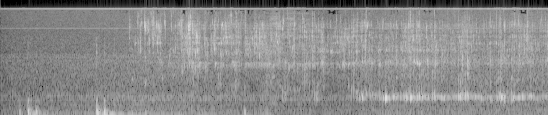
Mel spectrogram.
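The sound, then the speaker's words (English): A couple of soft knocks, then a drink pours steadily into a glass as the last glass is poured, the gurgling tone rising in pitch as the glass fills over several seconds. “Wait, let me pour the last glass.”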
